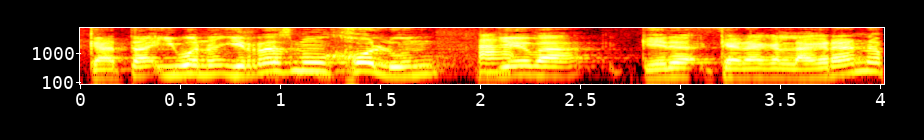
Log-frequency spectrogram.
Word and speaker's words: Rasmus Højlund: Digamos que una de las grandes apuestas, justamente hablando de fútbol danés, es Rasmus Højlund.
